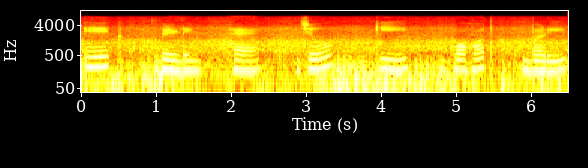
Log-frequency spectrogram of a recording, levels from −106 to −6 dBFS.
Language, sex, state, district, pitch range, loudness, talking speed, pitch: Hindi, female, Chandigarh, Chandigarh, 170-190 Hz, -15 LUFS, 65 wpm, 180 Hz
